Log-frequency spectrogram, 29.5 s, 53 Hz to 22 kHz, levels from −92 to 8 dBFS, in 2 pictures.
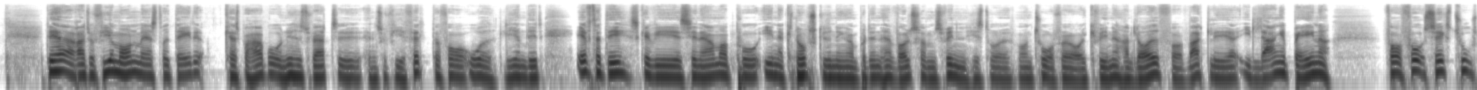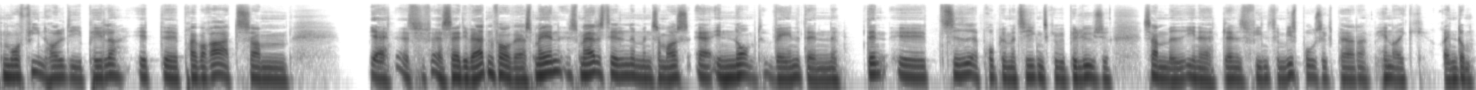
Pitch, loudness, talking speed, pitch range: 135 Hz, -20 LUFS, 180 wpm, 125-150 Hz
